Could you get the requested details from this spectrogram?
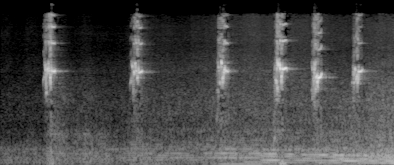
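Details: Black-winged myna calling in a cage-bird training recording: six sharp, loud, clipped notes spaced about one second apart over faint background noise.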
